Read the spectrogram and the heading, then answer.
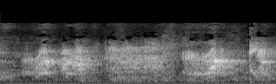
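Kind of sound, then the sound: animal, dobermann dog barking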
